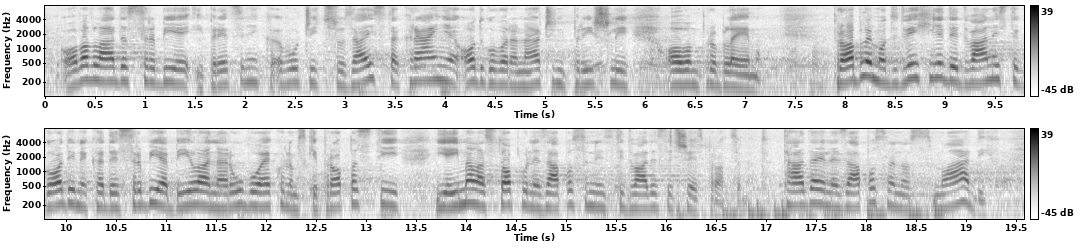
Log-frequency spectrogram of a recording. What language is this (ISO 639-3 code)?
srp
